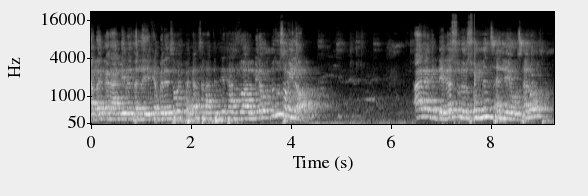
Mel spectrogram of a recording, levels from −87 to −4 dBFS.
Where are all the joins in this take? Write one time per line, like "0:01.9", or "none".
0:07.7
